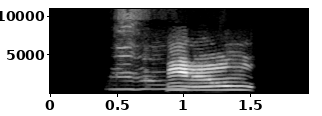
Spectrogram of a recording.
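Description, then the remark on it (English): A single drawn-out cat meow, clear, rising into a louder second half before stopping abruptly, with silence on either side. “That was the real star of the show, the kitty cat.”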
